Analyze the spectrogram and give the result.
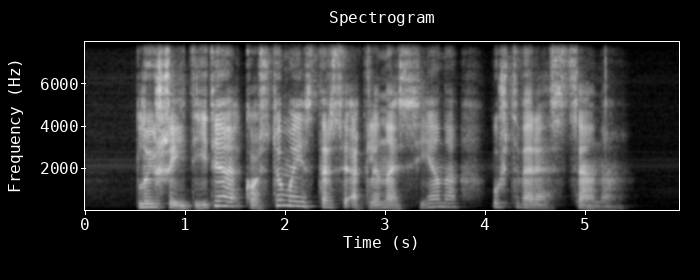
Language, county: Lithuanian, Vilnius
